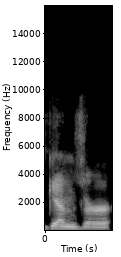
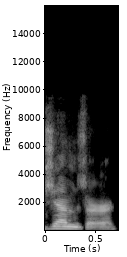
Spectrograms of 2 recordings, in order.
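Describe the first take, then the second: First: The first syllable does not sound like 'gem'. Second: The first syllable sounds like the word 'gem'. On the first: This is the standard pronunciation of the name. "So I know it's Gemser" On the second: "I pronounce it Gemser. That's my little quirk"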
